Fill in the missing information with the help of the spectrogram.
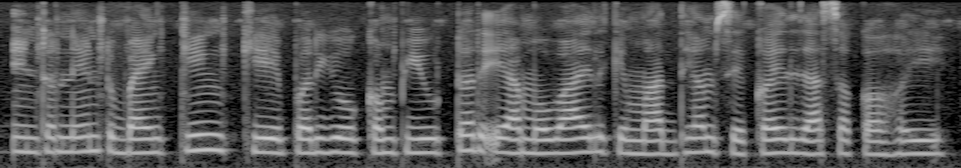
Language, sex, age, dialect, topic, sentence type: Magahi, female, 46-50, Central/Standard, agriculture, statement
